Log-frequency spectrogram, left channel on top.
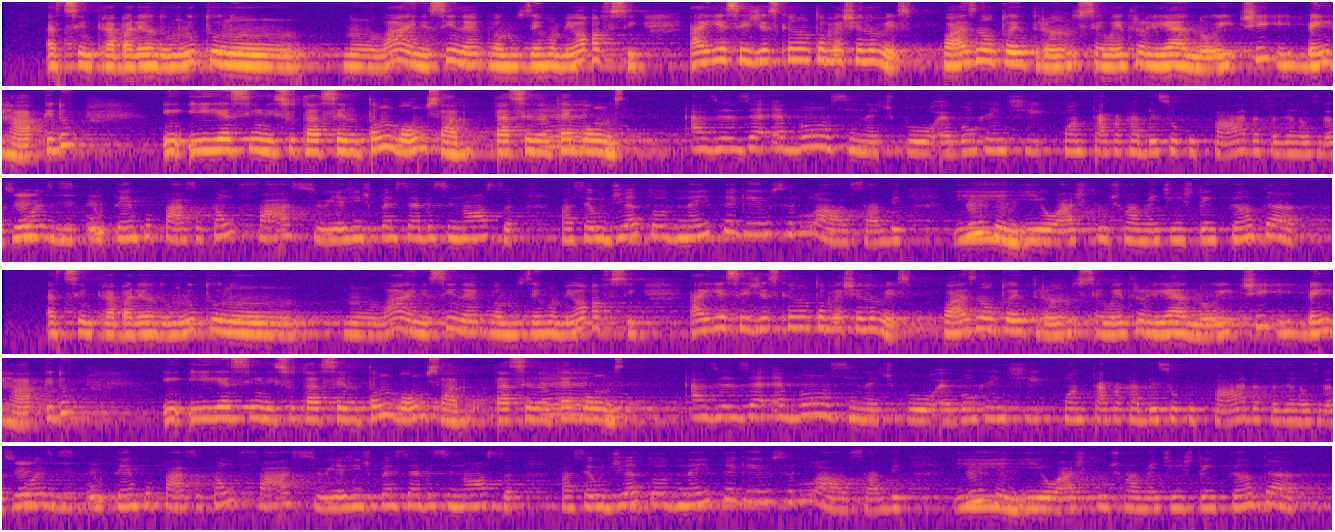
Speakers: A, on the left; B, on the left.
A: assim, trabalhando muito no, no online, assim, né? Vamos dizer home office, aí esses dias que eu não estou mexendo mesmo. Quase não estou entrando, se eu entro ali é à noite e bem rápido. E, e, assim, isso está sendo tão bom, sabe? Está sendo
B: É,
A: até bom. assim.
B: Às vezes é, é bom assim, né? Tipo, é bom que a gente, quando tá com a cabeça ocupada fazendo outras
A: Uhum,
B: coisas, o tempo passa tão fácil e a gente percebe assim, nossa, passei o dia todo, nem peguei no celular, sabe? E,
A: uhum.
B: e eu acho que ultimamente a gente tem tanta,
